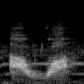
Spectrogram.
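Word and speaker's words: agua: they call water what AWA right AWA well in Spanish we call water Aqua but when we have a g u a we always pronounce that like a w a AA a a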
